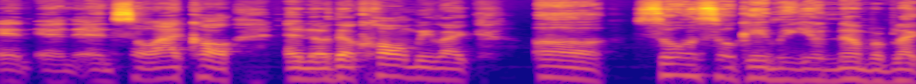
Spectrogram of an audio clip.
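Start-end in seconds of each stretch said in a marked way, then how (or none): 2.7-4.4 whispered. Retelling a caller on the phone: imitating a caller whispering. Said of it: "Why are we whispering?".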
